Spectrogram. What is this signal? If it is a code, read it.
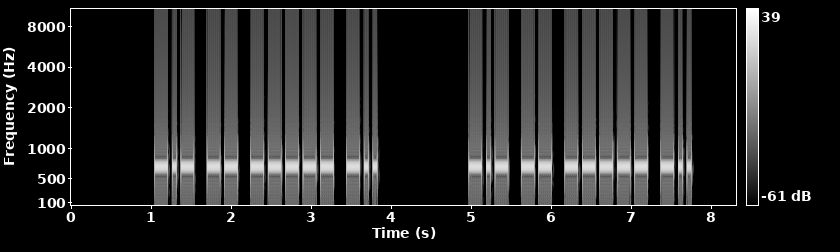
Morse code, heard as a keyed tone, about 22 wpm, 700 Hz. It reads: KM0D KM0D
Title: USA Call Signs - 4 Characters - Repeated 3x - 22wpm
